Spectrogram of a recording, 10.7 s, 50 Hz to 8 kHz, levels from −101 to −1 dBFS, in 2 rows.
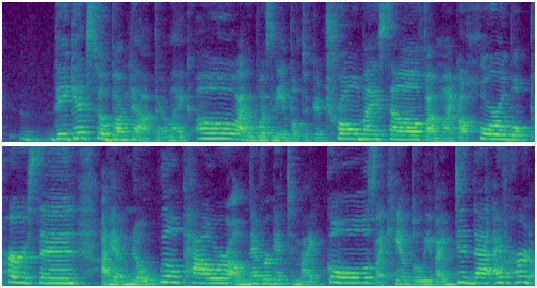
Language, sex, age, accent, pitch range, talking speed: English, female, 30-49, American, 180-245 Hz, 210 wpm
